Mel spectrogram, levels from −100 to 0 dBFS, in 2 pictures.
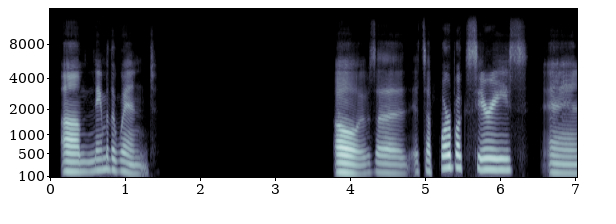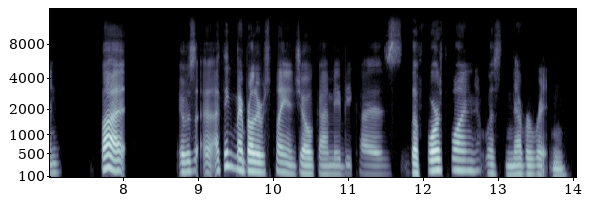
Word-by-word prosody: Um, 170 -1 +2
Name 190 +2 -6
of 210 - -9
the 195 - -6
Wind. 155 -6 -8 2.4
Oh, 155 -3 +7
it 135 0 -8
was 155 +3 -19
a 145 -2 -5
it's 165 +3 -18
a 175 - -5
4 235 +1 +5
book 235 -1 0
series 200 -1 -1 0.2
and 150 -1 -6 0.6
but - - +7 0.7
it 160 - -1
was, 170 +2 -3
uh - - -6
uh, 155 -1 -5
I - - -2
think 255 +3 -2
my 195 - +4
brother 175 -2 +6
was 155 0 -6
playing 160 -5 -4
a - - -13
joke 135 -1 -1
on 130 -1 -7
me 135 0 -9
because 135 -1 -11
the 150 -1 +3
4th 190 +1 +6
one 185 -2 -3
was 145 -2 -11
never 135 +1 -4
written. 115 -5 -8
160 Hz, 160 wpm, -24 LUFS, 140-185 Hz, 2.4 s, Oh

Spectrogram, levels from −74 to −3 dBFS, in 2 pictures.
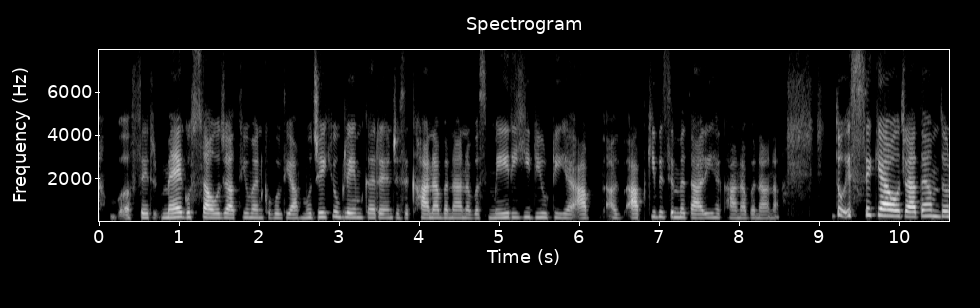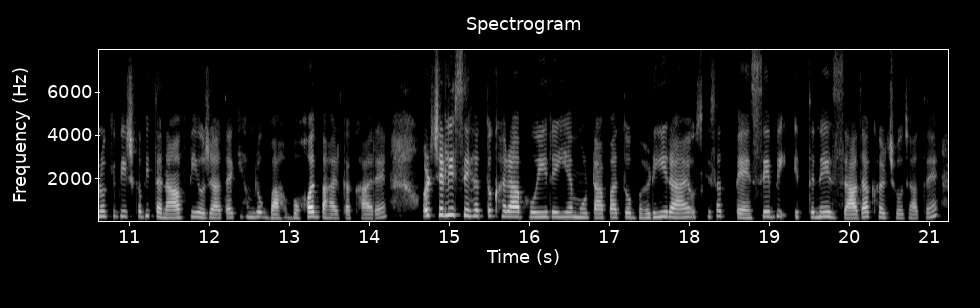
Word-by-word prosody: ब - - -16
अ, - - -1
फिर 190 -2 -5
मैं 190 +3 +7
गुस्सा 210 0 +3
हो 190 0 +4
जाती 185 0 0
हूँ। 195 - -7
मैं 190 - -1
उनको 190 +1 -12
बोलती 185 0 -7
हूँ, 175 - +3
"आप 175 - -8
मुझे 195 +3 0
क्यों 225 +2 -5
ब्लेम 200 -1 0
कर 190 - -1
रहे 185 - -1
हैं? 185 - -7
जैसे 185 0 -10
खाना 185 0 +3
बनाना 180 0 -3
बस 180 -1 -6
मेरी 190 +3 -1
ही 210 - -4
ड्यूटी 195 -1 -6
है। 175 - -3
आप 175 +1 +1 0.2
अ, - - -5 0.2
आपकी 185 +5 +2
भी 225 0 -6
ज़िम्मेदारी 195 -3 -1
है 185 - -10
खाना 175 0 -4
बनाना।" 165 -1 -7 0.7
तो 485 - +2
इससे 315 -7 +3
क्या 300 -2 +10
हो 260 -1 +9
जाता 235 +1 +7
है, 270 - +3
हम 255 -2 -2
दोनों 245 0 0
के 255 - -15
बीच 245 0 -3
कभी 250 +3 -6
तनाव 190 -2 +2
भी 225 - -7
हो 210 - -1
जाता 185 0 -2
है - - -4
कि 220 +2 -23
हम 210 -1 -8
लोग 220 -2 -5
बाह 175 -2 0 0.2
बहुत 225 +5 +5
बाहर 180 -3 -1
का 170 - -3
खा 170 0 -2
रहे 180 +3 -5
हैं। 220 - -10 0.5
और - - +6
चलिए, 310 +1 +4
सेहत 270 -4 -1
तो 265 - -2
खराब 230 -2 +4
हो - - 0
ही 220 0 -2
रही 220 -1 -3
है, 220 - -3
मोटापा 200 -2 -3
तो 205 - -4
बढ़ 190 +1 -8
ही 225 +2 -2
रहा 205 -3 +2
है, 215 - -1
उसके 220 +2 -13
साथ 255 +3 -8 0.2
पैसे 185 +5 -1
भी 255 +6 -10
इतने 220 +1 -4
ज़्यादा 175 +2 +1
ख़र्च 205 -2 -5
हो 180 - -9
जाते 175 +2 -9
हैं 255 +6 -7
200 Hz, 245 wpm, -24 LUFS, 185-225 Hz, 0.7 s, क्या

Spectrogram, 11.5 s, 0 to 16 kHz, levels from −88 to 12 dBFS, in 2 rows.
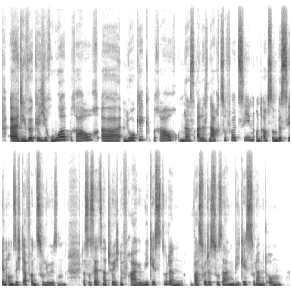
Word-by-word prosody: äh, 235 -1 +9
die 225 -1 +3
wirklich 255 -2 +1
Ruhe 300 +9 +5
braucht, 270 +5 -1
äh, 215 -2 +2
Logik 270 +7 -1
braucht, 255 +4 -1
um 245 -2 0
das 225 +1 0
alles 230 +1 -1
nachzuvollziehen 275 +3 -3
und 220 -3 -3
auch 225 0 -1
so 235 - 0
'n 225 - +5
bisschen, 240 -1 +3
um 225 - +3
sich 220 0 0
davon 220 +1 -1
zu 220 0 -1
lösen? 200 0 -6 0.3
Das 220 0 -3
ist 220 - -2
jetzt 240 -1 -1
natürlich 225 0 -1
'ne 230 - -1
Frage. 205 -2 -3
Wie 220 +2 -1
gehst 245 +2 -2
du 280 - -2
denn 200 -8 -1
was 225 +2 -2
würdest 245 -1 0
du 235 - -3
sagen, 215 -1 0
wie 215 - -5
gehst 240 +1 -1
du 240 - -6
damit 215 -4 0
um? 190 +2 -5
230 Hz, 215 wpm, -21 LUFS, 220-250 Hz, 0.3 s, äh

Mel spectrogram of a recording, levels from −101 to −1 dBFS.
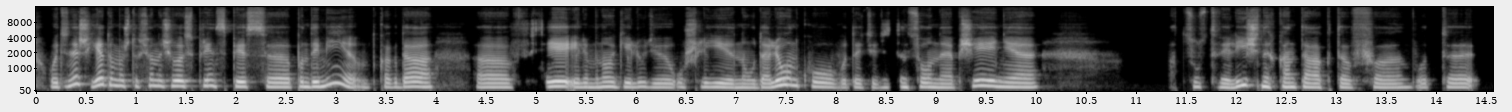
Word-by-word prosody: Ой, 190 - +1
ты - - -13
знаешь, 310 +8 +1
я 275 +4 +4
думаю, 250 -4 0
что 225 -1 -6
всё 245 +4 -5
началось, 230 -1 +2
в - - -26
принципе, 230 -3 +1
с, 200 0 -6
э, 190 -1 +2
пандемии, 205 - +3
вот 170 -1 -9
когда, 195 +2 0 0.4
а, 180 -1 0 0.2
все, 215 +1 +6
или 185 -1 0
многие 185 +1 0
люди 175 -2 -3
ушли 185 -1 -2
на 165 0 -2
удаленку. 205 - +2
Вот 165 +1 -10
эти 165 -1 -6
дистанционное 170 +1 -3
общение 195 -2 +2 1.4
отсутствие 185 -4 -5
личных 220 -3 +2
контактов. 175 -3 -1 0.2
Э, 165 0 -3
вот 165 +1 -11
э 175 -2 -2
190 Hz, 135 wpm, -26 LUFS, 175-215 Hz, 1.4 s, все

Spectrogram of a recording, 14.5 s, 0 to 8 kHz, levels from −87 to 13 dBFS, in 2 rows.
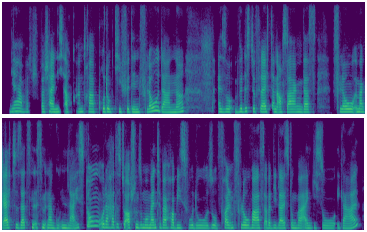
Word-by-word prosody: Ja, 220 -1 -1
wahrsch 195 +1 -13
wahrscheinlich 195 0 +1
auch - - +2
kontraproduktiv 195 0 -2
für 195 - -1
den 180 -1 0
Flow 210 +10 +2
dann, 170 -6 0
ne? 195 +7 0 0.6
Also, 200 -1 -1
würdest 210 +5 -2
du 210 - 0
vielleicht 200 -1 +2
dann 200 -2 0
auch 180 +1 +2
sagen, 185 0 +1
dass 185 0 0 0.3
Flow 195 -1 +3
immer 195 -1 +2
gleichzusetzen 190 +1 +2
ist - - -5
mit 200 -2 +1
'ner 190 -1 +1
guten 180 +1 -2
Leistung? 205 - -1
Oder 220 -2 +2
hattest 210 +1 -3
du - - +4
auch 200 - +6
schon 205 +1 -1
so 200 - -3
Momente 195 +1 +2
bei 190 -2 +2
Hobbys, 190 -1 -2
wo 190 0 -1
du 180 0 -3
so 185 -1 -3
voll 195 +2 +1
im 190 0 -2
Flow 190 -1 0
warst, 185 -1 +4
aber 185 - 0
die 185 +1 -5
Leistung 180 0 0
war 180 - +1
eigentlich 175 0 -2
so 175 -1 -4
egal? 175 - -2
190 Hz, 205 wpm, -23 LUFS, 185-200 Hz, 0.6 s, auch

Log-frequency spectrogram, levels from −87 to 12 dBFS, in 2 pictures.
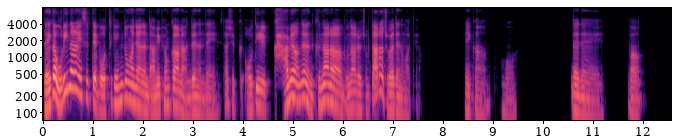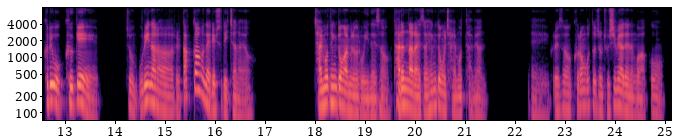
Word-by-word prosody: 내가 120 +3 +8
우리나라에 265 - +6
있을 195 -4 -2
때 - - +5
뭐 110 -2 0
어떻게 105 +8 -2
행동하냐는 150 - +1
남이 100 +2 -1
평가하면 135 -4 0
안 90 0 -7
되는데 95 -2 -5
사실 - - -9
그 - - -17
어딜 115 +1 -2
가면은 175 - +2
그 - - -5
나라 155 -6 +4
문화를 115 +2 -3
좀 105 -2 -12
따라 - - +3
줘야 110 -1 -1
되는 100 -4 -5
것 85 -2 -14
같아요. - - -30 0.9
그니까 95 -4 -10 0.3
뭐 100 -3 -17 1.1
네네. 90 -5 -5 0.5
막 95 - -7 0.6
그리고 160 -2 +3
그게 140 - +1 0.5
좀 - - -8
우리나라를 120 - 0
깎아 260 -4 +1
내릴 125 -8 0
수도 110 -2 -8
있잖아요. 90 -2 -9 1.2
잘못 145 +5 +2
행동함으로 110 -11 +1
인해서, 90 0 -7
다른 135 -1 +3
나라에서 105 -4 +2
행동을 120 +1 -2
잘못하면. 95 -3 -9 0.9
네. 85 -2 -16
그래서 105 0 -8
그런 125 +1 -5
것도 130 -1 -7
좀 110 -2 -8
조심해야 120 +5 -1
되는 100 -4 -3
것 90 - -6
같고. 85 0 -10
110 Hz, 295 characters per minute, -21 LUFS, 95-140 Hz, 1.2 s, 내가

